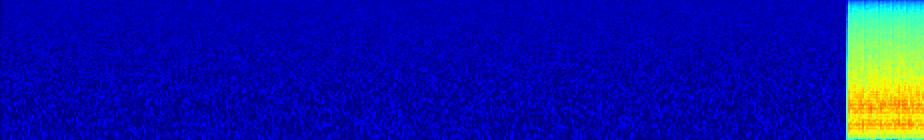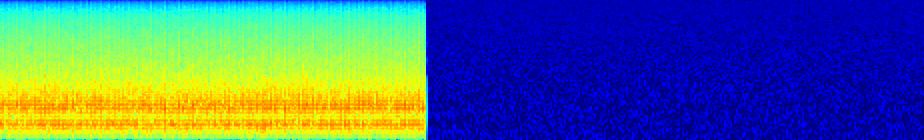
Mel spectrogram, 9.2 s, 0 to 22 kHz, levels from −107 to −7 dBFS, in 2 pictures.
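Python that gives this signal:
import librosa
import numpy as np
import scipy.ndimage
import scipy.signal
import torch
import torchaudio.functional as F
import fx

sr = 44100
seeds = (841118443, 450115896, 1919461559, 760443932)

y = fx.engine_four(sr, seeds[0], length_s=2.5, rpm=3400, resonances_hz=(490.0, 940.0))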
